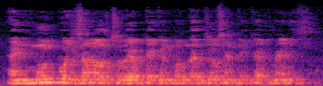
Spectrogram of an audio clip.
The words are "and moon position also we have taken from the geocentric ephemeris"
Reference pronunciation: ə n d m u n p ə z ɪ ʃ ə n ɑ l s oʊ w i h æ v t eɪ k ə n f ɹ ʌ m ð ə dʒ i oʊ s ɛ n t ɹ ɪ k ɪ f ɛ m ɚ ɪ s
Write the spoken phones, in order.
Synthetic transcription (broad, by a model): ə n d m u n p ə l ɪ s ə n ɑ l s oʊ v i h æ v t eɪ k ə n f ɹ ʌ m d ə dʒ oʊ s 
